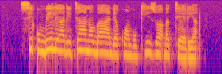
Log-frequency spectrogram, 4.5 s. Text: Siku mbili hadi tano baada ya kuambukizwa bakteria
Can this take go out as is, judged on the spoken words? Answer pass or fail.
pass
